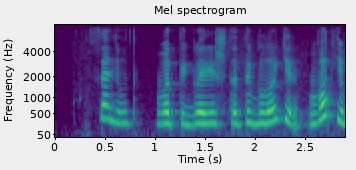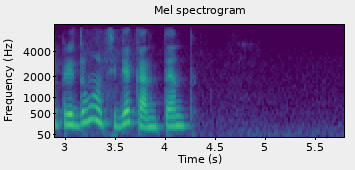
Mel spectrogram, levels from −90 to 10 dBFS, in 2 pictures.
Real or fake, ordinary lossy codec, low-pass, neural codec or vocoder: fake; none; 7.2 kHz; vocoder, 44.1 kHz, 80 mel bands, Vocos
